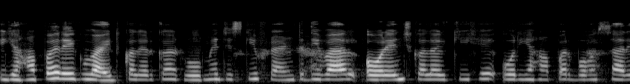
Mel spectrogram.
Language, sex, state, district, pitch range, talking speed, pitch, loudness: Hindi, female, Bihar, Kaimur, 220-235 Hz, 200 wpm, 230 Hz, -21 LUFS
